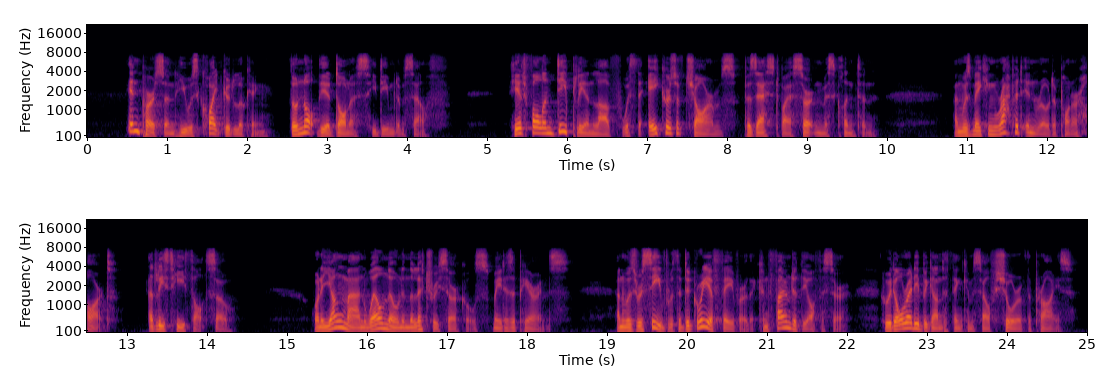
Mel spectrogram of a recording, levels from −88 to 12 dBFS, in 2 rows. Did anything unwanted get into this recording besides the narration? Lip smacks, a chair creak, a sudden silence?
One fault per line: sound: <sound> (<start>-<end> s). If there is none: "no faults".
no faults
